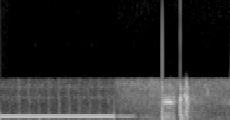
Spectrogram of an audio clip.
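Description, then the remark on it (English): A steady telephone line tone hums for about a second and a half, then falls quiet before a few quick dial beeps and clicks come through the narrow, tinny phone line, as a phone call begins the story of the Elk River chemical spill near Charleston. “She brings us the story of the Elk River chemical spill, a story that begins with a phone call.”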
